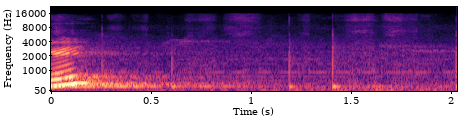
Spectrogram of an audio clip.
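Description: Chalk writing on a chalkboard: a faint scratch with a few short ticks as a word is chalked, after a man's voice trails off at the start.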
